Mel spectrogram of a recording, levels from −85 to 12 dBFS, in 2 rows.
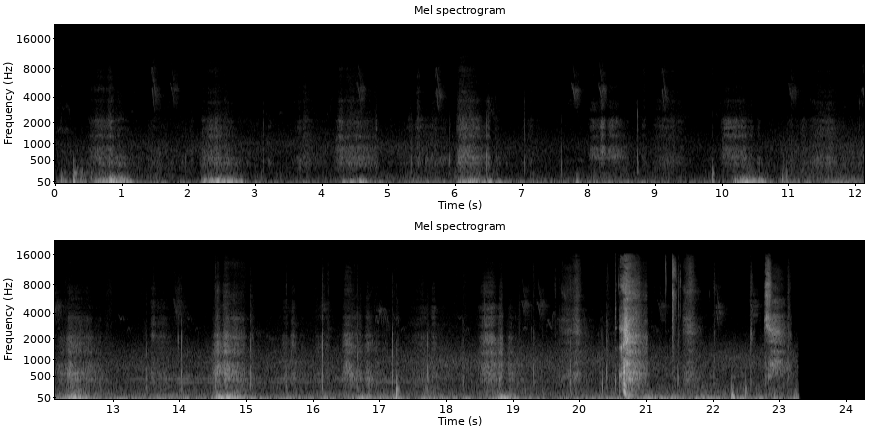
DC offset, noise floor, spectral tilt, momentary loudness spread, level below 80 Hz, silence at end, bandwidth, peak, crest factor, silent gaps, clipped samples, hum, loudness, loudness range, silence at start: under 0.1%; -57 dBFS; -3 dB/octave; 20 LU; -40 dBFS; 1 s; 16.5 kHz; -6 dBFS; 30 dB; none; under 0.1%; none; -34 LUFS; 22 LU; 0 s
